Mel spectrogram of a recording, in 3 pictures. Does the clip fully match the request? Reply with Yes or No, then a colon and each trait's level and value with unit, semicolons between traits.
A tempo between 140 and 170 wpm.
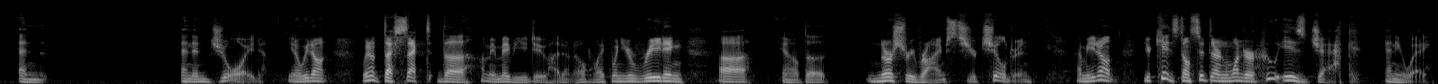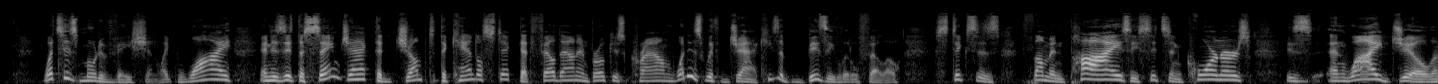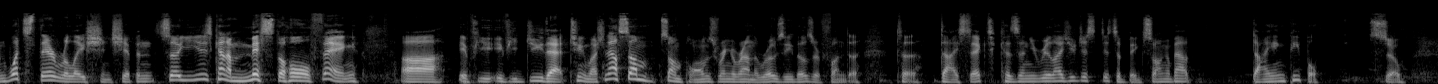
No: average, 195 wpm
